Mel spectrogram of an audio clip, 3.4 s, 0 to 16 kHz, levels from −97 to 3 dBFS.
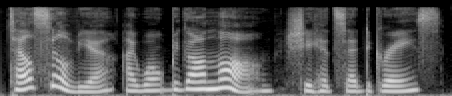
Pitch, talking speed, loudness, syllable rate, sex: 235 Hz, 210 wpm, -17 LUFS, 4.5 syllables/s, female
